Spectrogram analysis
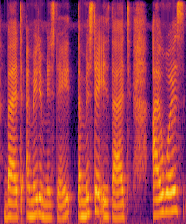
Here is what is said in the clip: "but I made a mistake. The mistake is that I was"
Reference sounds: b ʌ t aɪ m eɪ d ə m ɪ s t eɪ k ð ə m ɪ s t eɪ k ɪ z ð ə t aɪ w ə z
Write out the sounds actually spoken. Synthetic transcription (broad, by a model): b ʌ t aɪ m eɪ d ə m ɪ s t eɪ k ð ə m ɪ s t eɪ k ɪ z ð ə t aɪ w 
